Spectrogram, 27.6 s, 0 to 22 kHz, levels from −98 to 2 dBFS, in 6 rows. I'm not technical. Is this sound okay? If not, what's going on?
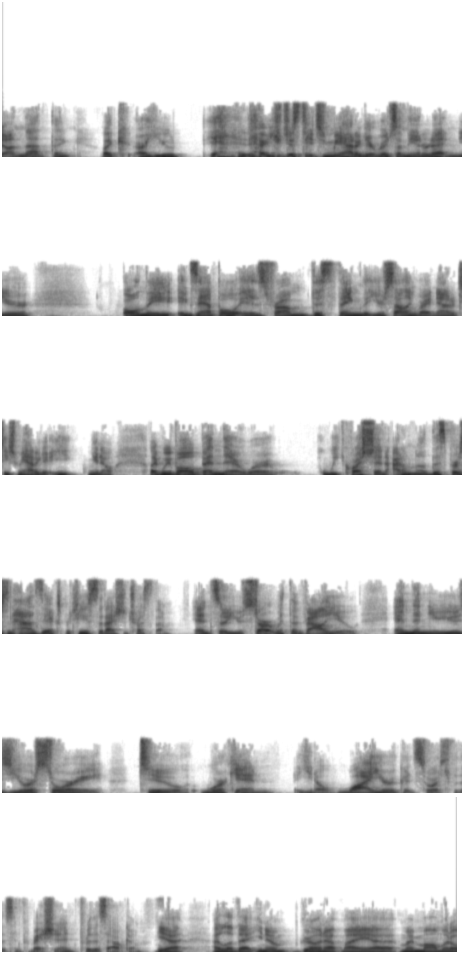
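No, not quite. There's concealed Bluetooth headset packet loss: tiny dropouts between headset and phone, patched over by repeating the last sliver of speech, at 11.22, 16.78, 17.94, 22.18 and 24.15 seconds.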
